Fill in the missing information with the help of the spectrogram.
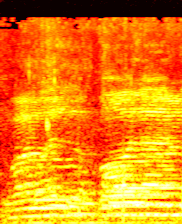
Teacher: Di sini qafnya dibaca tebal, ya. Qaf berharokat fathah.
